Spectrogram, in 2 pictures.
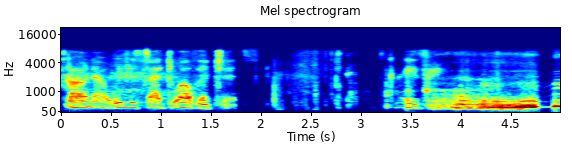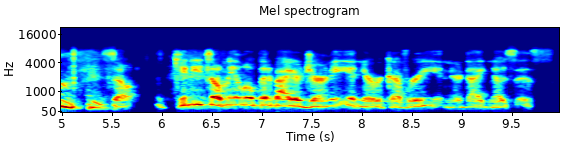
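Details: Adult speaker; normal voice.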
